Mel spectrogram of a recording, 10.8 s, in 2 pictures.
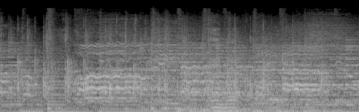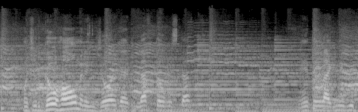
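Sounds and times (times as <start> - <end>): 
audience clapping: 0.0 - 7.2
speech: 5.8 - 8.6, 9.9 - 10.7.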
